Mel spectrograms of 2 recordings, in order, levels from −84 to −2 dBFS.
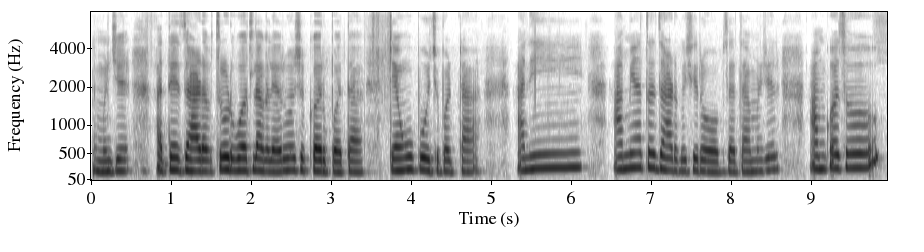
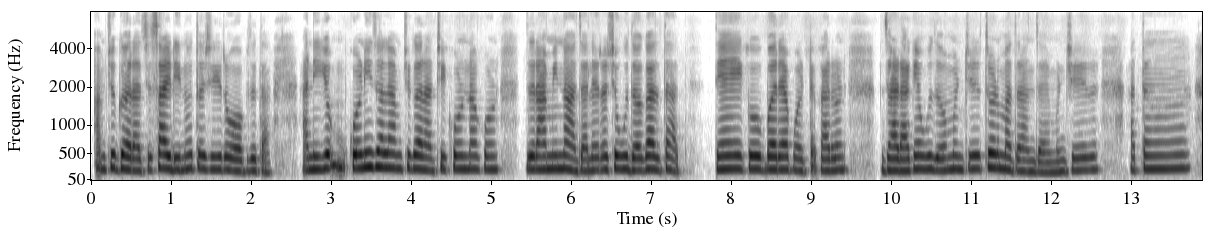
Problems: none marked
